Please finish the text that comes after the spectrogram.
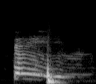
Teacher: So in the word save, there is no E sound. It's just a D right after the consonant. Saved. And if it's difficult for you, then practice stretching out, holding out the sound before.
